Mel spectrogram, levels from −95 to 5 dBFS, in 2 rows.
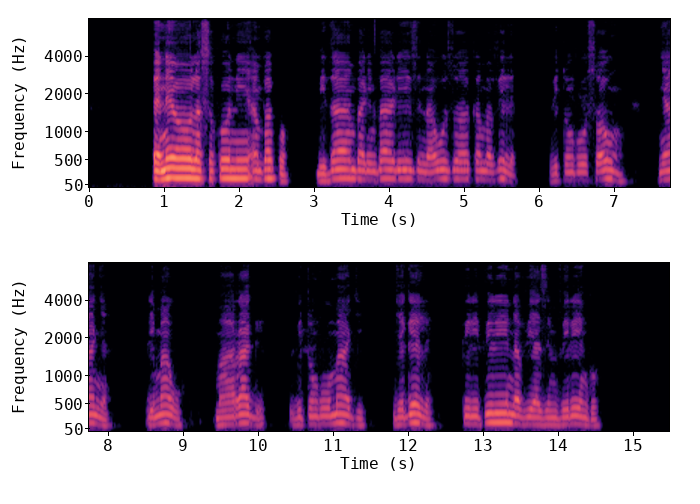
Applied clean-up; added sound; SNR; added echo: neural mask model Resemble Enhance denoiser.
